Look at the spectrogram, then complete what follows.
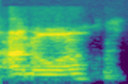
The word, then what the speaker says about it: Anawa: story hi everyone um my name is anawa so you pronounced it you've pronounced it correctly anymore um and i am 23.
